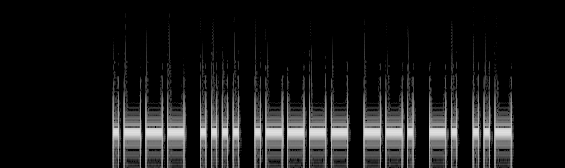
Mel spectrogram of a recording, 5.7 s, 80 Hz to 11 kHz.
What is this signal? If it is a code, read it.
Morse code, heard as a keyed tone, about 22 wpm, 690 Hz. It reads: JH1GNU
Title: Call Signs Repeated 2x - 22wpm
